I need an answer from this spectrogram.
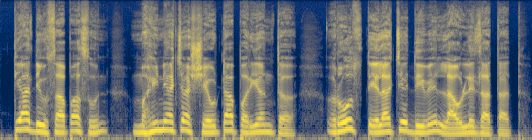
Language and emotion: Marathi, neutral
